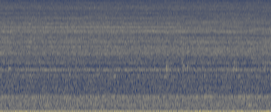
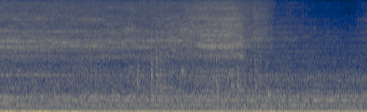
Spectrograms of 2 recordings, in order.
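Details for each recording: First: Toilet after a temporary zip-tie repair of a deteriorated Korky flapper, water level set too high: steady rushing hiss refilling the tank with no gurgle or surging; normal refill after the flush. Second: Toilet tank with deteriorated flapper mount, water level high: steady hiss of water rushing in that never tapers or stops, fill valve not shutting off.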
